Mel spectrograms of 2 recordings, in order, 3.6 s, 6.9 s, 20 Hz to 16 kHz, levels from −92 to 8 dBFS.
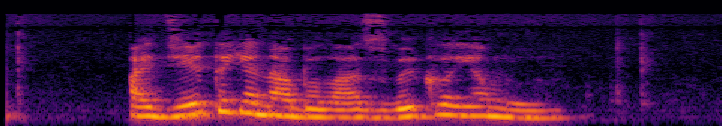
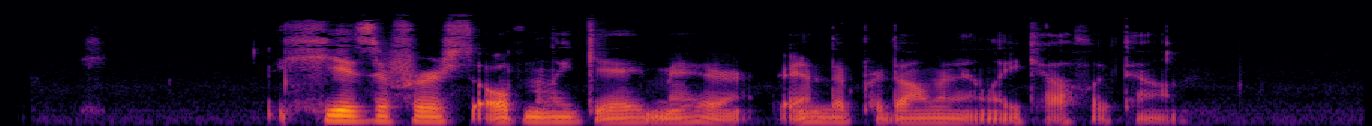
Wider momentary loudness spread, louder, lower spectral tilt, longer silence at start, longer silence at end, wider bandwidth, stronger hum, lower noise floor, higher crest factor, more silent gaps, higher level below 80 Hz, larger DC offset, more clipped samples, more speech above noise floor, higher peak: second, 11 LU vs 20 LU; first, -16 LUFS vs -29 LUFS; about the same, -7 dB/octave vs -6 dB/octave; second, 0.65 s vs 1.4 s; second, 0.8 s vs 1.05 s; first, 11 kHz vs 9.8 kHz; neither; second, -62 dBFS vs -72 dBFS; second, 16 dB vs 24 dB; neither; second, -66 dBFS vs -58 dBFS; neither; neither; about the same, 46 dB vs 43 dB; first, -2 dBFS vs -6 dBFS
